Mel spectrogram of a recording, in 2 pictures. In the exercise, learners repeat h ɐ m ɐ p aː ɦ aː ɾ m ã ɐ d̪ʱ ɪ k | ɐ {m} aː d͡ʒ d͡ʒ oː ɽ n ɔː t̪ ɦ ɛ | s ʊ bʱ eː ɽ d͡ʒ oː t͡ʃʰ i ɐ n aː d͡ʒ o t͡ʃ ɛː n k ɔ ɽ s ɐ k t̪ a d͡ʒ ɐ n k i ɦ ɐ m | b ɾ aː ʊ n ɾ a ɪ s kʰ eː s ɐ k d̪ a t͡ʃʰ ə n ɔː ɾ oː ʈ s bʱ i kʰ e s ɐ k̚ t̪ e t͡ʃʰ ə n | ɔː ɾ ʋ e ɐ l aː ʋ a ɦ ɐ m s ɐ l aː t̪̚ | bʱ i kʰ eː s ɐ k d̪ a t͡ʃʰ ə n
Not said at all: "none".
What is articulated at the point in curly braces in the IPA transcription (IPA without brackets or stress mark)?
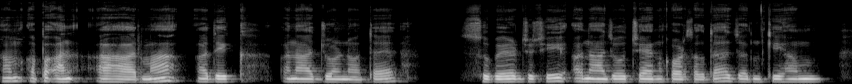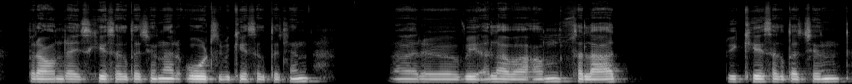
n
